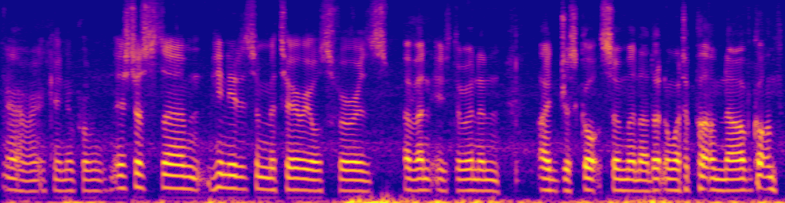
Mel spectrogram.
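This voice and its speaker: A man's voice: medium pitch, flat delivery, fairly quick, darkish tone. Casual man on faintly noisy voice chat. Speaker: roleplay caller on an in-game phone.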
